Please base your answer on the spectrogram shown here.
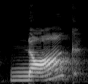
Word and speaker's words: knock: Knock, the K is silent.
